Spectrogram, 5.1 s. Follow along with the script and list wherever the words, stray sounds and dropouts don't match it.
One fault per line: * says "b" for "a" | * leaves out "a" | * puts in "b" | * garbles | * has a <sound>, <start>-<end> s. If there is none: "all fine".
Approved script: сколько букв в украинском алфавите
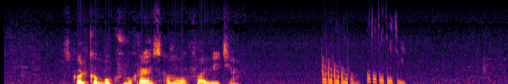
* has a chirp, 3.2-4.1 s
